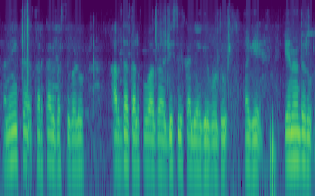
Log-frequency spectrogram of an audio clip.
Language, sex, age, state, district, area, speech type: Kannada, male, 18-30, Karnataka, Dakshina Kannada, urban, spontaneous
